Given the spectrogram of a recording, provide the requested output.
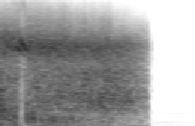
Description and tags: A ricochet sound.
ricochet, shot, noise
